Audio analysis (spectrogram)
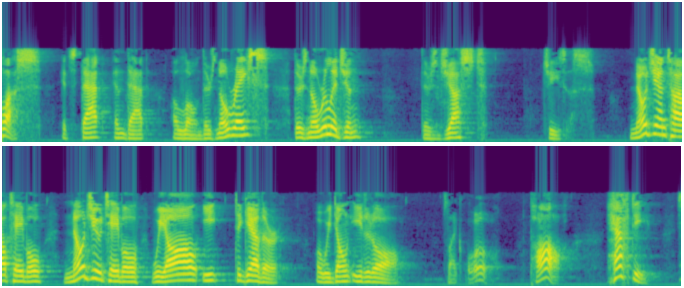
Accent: England, United Kingdom; I'm English

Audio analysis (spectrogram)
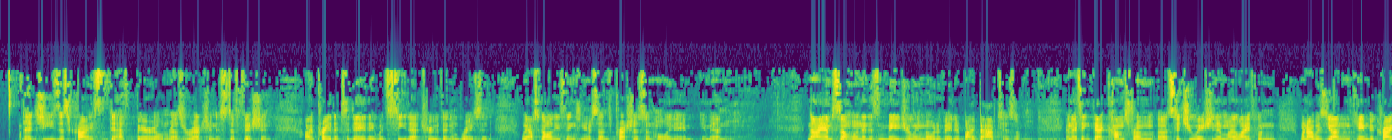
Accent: San Clemente, California, United States; San Clemente, which is my hometown beach

